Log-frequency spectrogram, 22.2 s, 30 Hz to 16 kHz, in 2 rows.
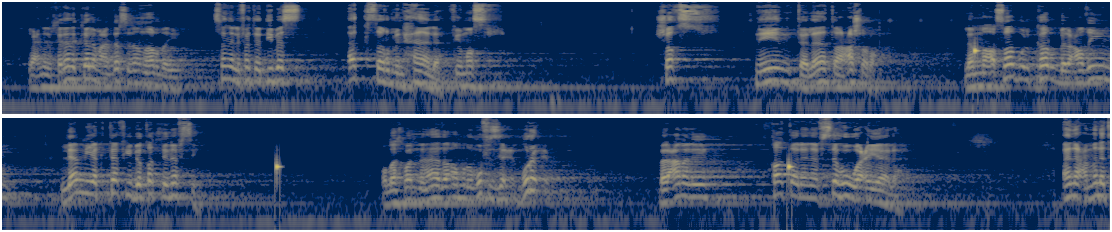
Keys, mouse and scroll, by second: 0.0 z, 6.9 Tab, 7.3 Tab, 8.8 shift+d, 14.4-15.2 alt+middle drag, 15.5-15.8 scroll up 1, 15.9 shift+middle click, 17.3-17.7 drag, 18.3 click, 18.6-18.9 scroll down 1, 19.3 scroll up 2, 19.8 Tab, 20.2 alt+shift+middle click, 20.6 alt+middle click, 21.6-22.1 scroll up 1.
